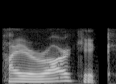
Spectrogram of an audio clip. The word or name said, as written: hierarchic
